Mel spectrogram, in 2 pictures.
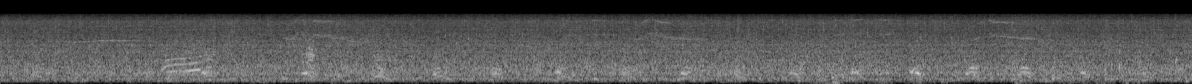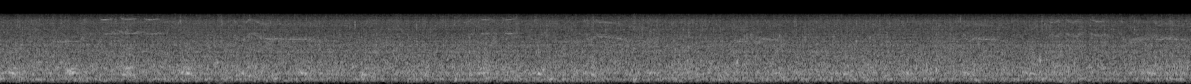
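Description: Sheep bleat faintly in the distance.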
